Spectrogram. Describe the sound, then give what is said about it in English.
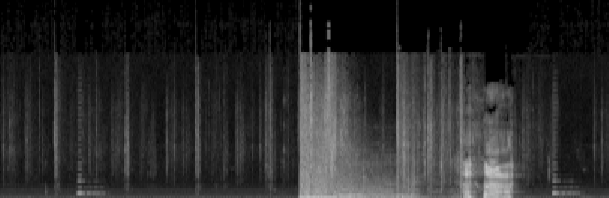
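Sniper rifle fire in a video game: after a quiet stretch, a loud gunshot burst erupts with a rumbling tail, followed by a few more sharp, heavy bursts. “Now, I wonder if I could take this guy out with my sniper.”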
